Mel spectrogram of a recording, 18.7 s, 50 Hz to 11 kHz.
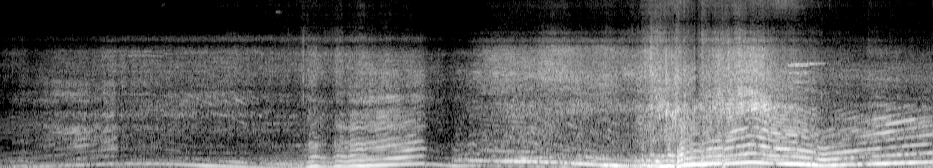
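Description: Small four-cylinder rally car engines revving hard up and down through the gears, the pitch rising and falling with each shift; the sound grows louder and is loudest about two-thirds of the way in, as the Fiat 127 Giannini comes close.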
